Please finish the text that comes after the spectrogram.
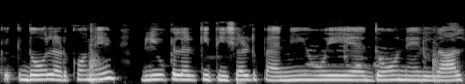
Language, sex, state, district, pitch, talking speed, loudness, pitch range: Hindi, female, Punjab, Fazilka, 210 Hz, 195 wpm, -13 LUFS, 205-220 Hz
